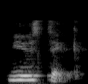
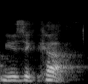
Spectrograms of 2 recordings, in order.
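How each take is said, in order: First: The word ends on a clipped k sound. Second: The word ends with an added uh vowel. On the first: The speaker calls it right. "It's just k" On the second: The speaker calls it wrong.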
